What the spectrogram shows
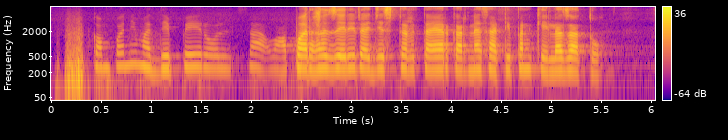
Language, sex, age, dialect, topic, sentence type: Marathi, female, 18-24, Northern Konkan, banking, statement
